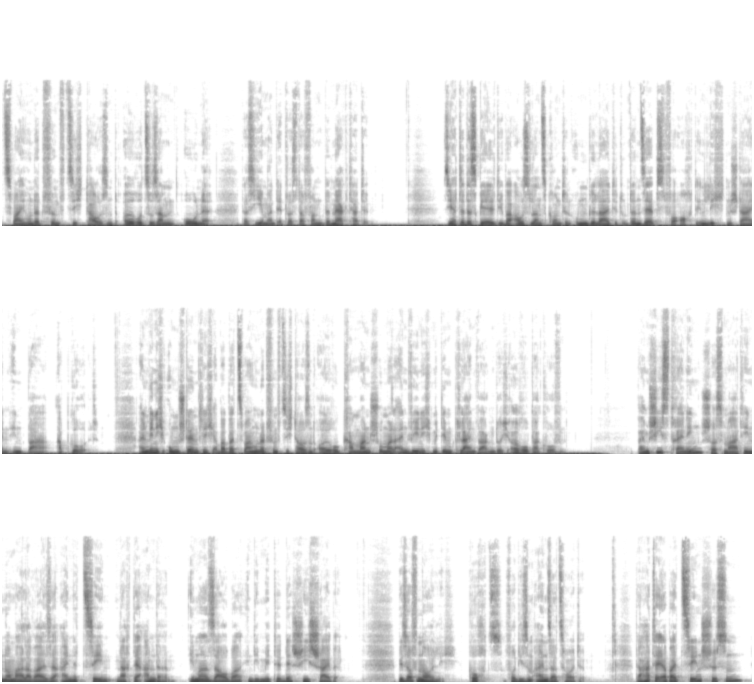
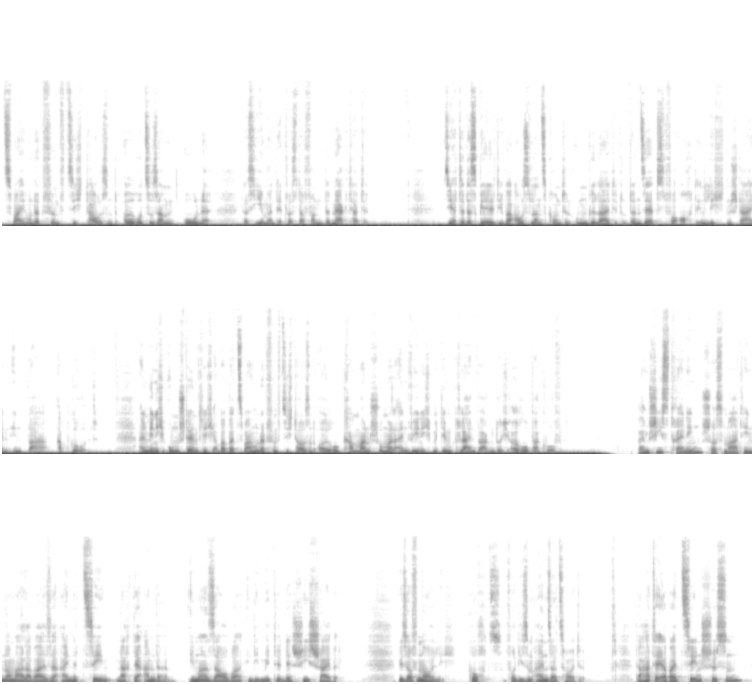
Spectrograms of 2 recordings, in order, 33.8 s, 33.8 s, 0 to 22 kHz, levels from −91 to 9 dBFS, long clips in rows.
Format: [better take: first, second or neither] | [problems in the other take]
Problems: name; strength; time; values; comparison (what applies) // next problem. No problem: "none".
first | low rumble; loud; until 20 s; 4 dB below the speech; faint in the first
